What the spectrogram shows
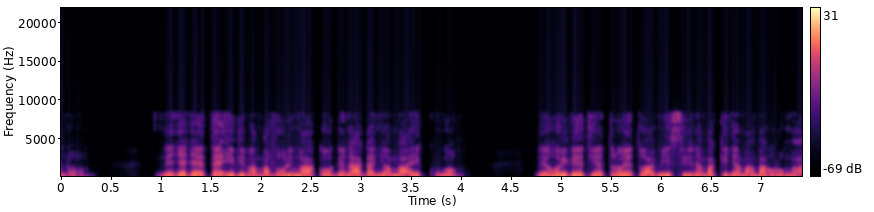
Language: Kikuyu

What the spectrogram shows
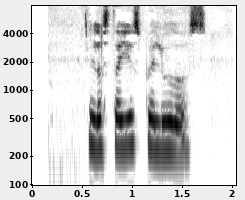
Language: Spanish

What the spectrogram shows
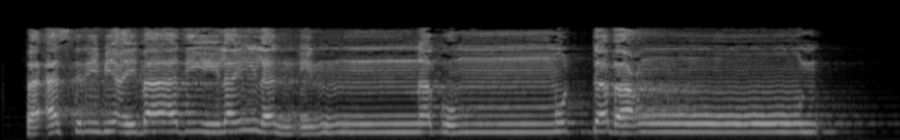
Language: Arabic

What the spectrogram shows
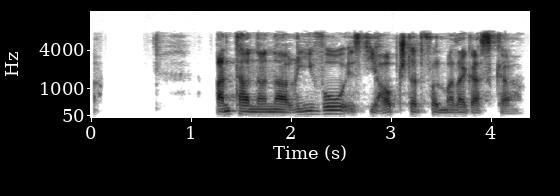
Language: German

